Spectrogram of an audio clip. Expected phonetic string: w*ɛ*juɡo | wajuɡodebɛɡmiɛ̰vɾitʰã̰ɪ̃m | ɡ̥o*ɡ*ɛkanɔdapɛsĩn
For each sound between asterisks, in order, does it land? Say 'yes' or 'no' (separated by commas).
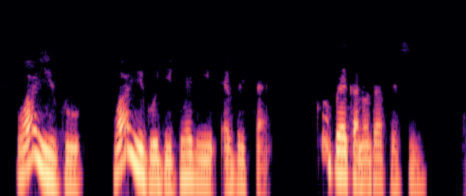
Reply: no, no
